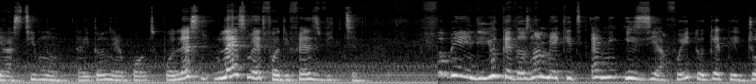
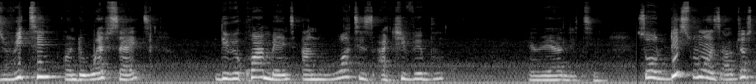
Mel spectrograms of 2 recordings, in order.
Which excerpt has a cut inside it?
first; 1 cut; at 4.4 s

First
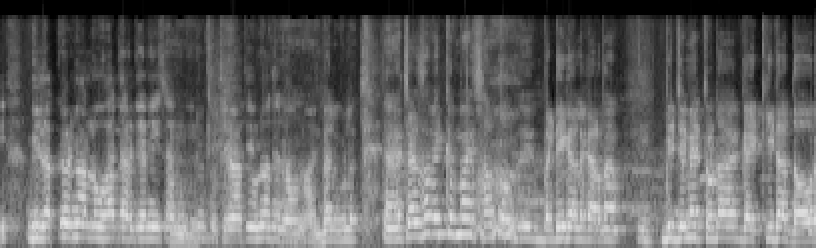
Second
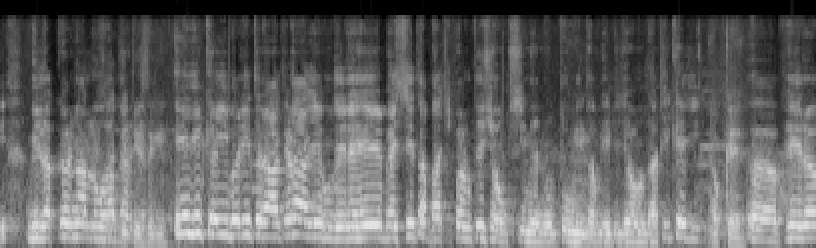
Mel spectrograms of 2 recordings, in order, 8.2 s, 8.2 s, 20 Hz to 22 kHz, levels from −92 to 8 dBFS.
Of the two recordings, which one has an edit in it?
second; 1 cut; at 1.3 s

